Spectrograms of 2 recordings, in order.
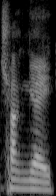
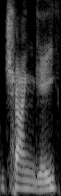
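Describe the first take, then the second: First: The name ends in an 'uh' vowel sound. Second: The name ends in an 'ee' vowel sound. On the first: The speaker calls it right. "as it's pronounced, Chang'e or Chang'e" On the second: The speaker calls it wrong. "not Changi"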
